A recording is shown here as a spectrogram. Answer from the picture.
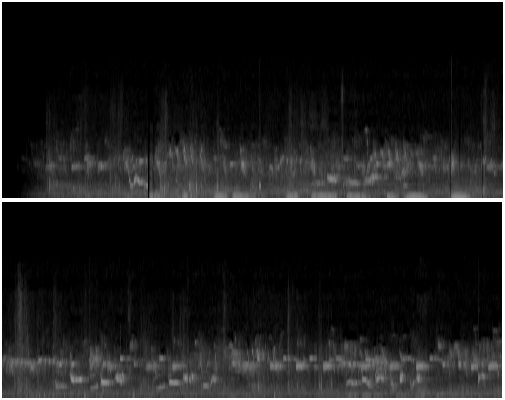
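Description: Several birds singing and calling: high chirps and whistled notes throughout, with a run of low, evenly repeated calls in the first half.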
